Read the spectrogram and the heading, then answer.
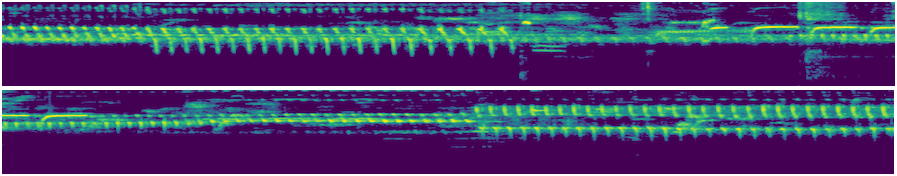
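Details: Excited male canary singing strongly to stimulate the female to mate: fast buzzy trills around high pitch, shifting between rapid rolled tours and a brief run of clear repeated notes, then a quick pulsed trill at the end.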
